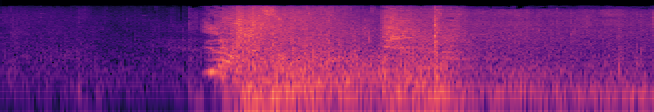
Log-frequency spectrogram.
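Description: An explosion bursts loudly.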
